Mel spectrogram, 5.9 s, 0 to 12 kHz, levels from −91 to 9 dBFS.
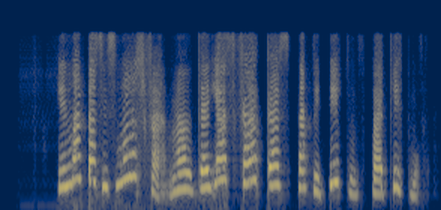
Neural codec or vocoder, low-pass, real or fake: codec, 16 kHz, 0.5 kbps, FreqCodec, smaller model; 7.2 kHz; fake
